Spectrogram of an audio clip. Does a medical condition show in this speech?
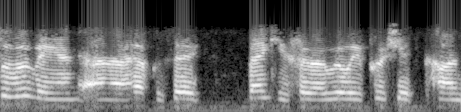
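Yes: cerebral palsy; plays rhythm guitar despite condition.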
